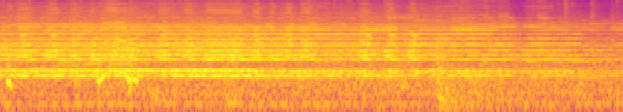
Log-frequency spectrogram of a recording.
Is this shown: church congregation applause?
no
